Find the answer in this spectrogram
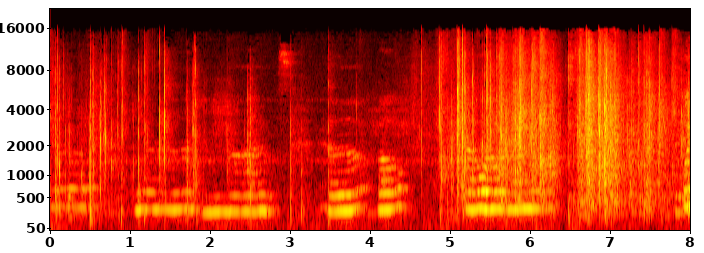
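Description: A plastic chip bag crinkling and crackling as it is handled, with a voice humming short held notes over it.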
